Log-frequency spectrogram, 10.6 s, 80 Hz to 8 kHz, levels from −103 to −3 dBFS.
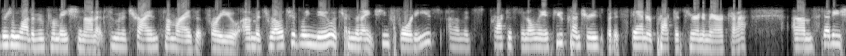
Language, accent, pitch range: English, American, 155-185 Hz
